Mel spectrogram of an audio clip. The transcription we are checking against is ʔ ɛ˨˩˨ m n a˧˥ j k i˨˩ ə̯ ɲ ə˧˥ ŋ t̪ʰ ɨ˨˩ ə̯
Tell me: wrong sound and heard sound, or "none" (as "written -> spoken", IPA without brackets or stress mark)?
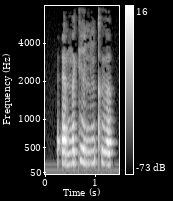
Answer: a˧˥ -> ə˧˥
